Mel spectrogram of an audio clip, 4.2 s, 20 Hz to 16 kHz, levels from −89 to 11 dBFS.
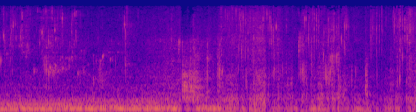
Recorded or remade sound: recorded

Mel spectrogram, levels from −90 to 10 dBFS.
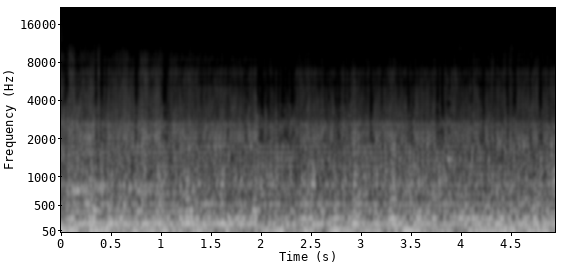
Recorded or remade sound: remade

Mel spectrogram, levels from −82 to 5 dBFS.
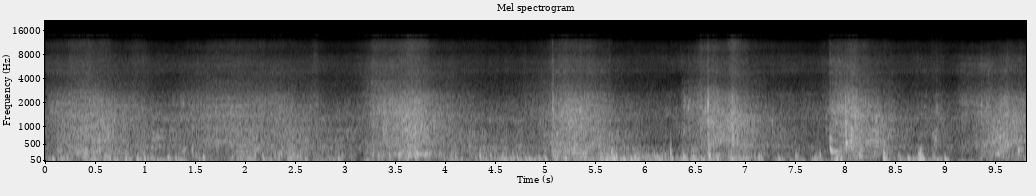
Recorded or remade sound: remade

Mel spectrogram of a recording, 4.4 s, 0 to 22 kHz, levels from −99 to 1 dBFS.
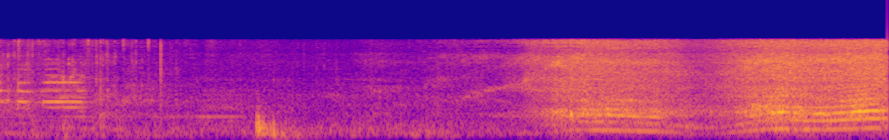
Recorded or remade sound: remade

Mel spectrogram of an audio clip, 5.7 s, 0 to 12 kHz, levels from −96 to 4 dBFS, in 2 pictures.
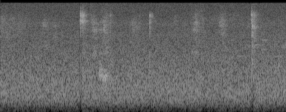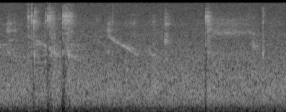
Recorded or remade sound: recorded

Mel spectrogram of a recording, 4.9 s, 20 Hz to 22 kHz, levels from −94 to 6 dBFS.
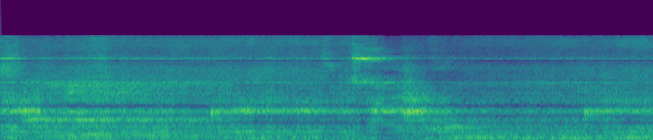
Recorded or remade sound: remade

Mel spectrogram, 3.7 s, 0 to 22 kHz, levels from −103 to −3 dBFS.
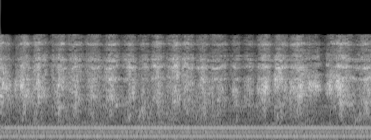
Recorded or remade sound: recorded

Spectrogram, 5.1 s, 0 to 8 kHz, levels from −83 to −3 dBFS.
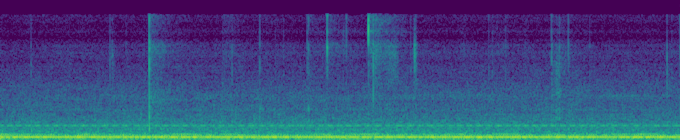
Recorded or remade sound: remade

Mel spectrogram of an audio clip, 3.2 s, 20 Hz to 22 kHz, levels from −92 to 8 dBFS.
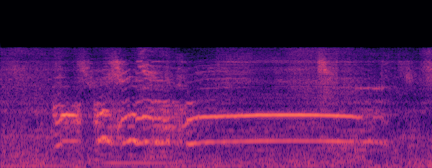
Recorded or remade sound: remade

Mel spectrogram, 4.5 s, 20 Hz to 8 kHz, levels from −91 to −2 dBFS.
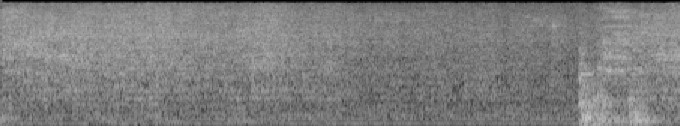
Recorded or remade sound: recorded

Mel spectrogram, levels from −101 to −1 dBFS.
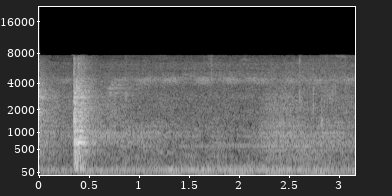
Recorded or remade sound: recorded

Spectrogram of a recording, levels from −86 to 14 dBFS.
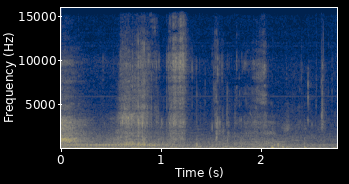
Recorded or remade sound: recorded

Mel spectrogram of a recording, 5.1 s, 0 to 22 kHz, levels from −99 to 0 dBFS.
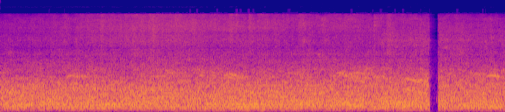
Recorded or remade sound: remade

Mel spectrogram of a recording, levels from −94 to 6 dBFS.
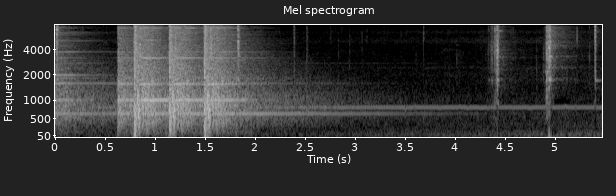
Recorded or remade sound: remade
